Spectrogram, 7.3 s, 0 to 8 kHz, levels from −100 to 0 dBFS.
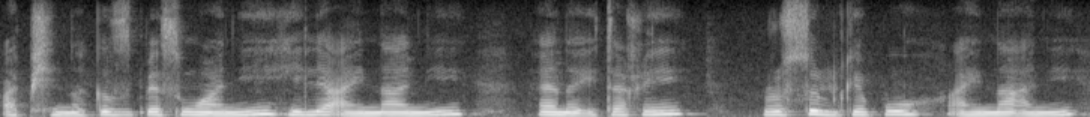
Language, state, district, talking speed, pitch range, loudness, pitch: Sumi, Nagaland, Kohima, 80 wpm, 180-215 Hz, -16 LUFS, 195 Hz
